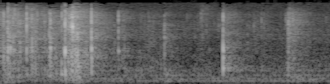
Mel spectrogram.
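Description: Crinkly plastic packaging crackles and crumples in short, uneven bursts as someone struggles to open it, close and fairly quiet, with pauses between the rustles.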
